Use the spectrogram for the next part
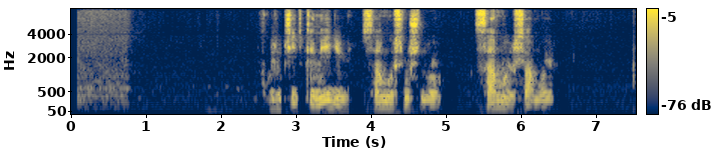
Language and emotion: Russian, neutral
